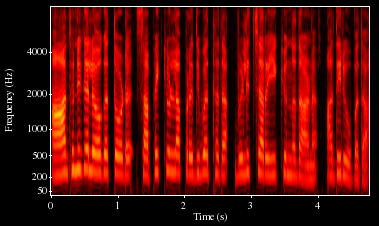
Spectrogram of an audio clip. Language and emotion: Malayalam, neutral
